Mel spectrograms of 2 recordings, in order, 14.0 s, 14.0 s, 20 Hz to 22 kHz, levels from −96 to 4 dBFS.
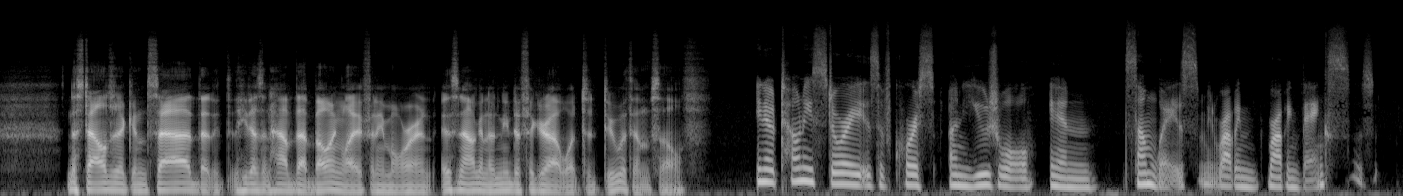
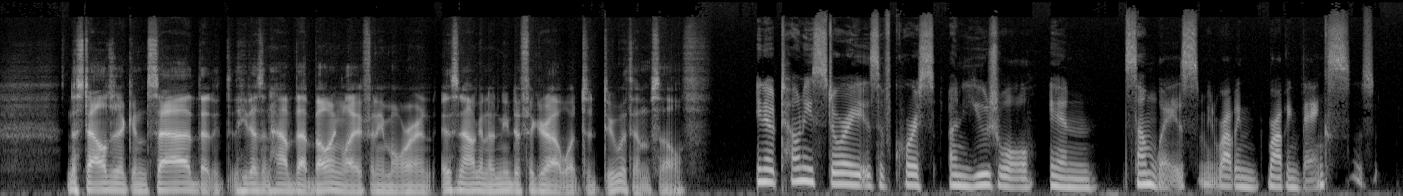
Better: second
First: muffled; slightly; fading above 2.5 kHz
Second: none

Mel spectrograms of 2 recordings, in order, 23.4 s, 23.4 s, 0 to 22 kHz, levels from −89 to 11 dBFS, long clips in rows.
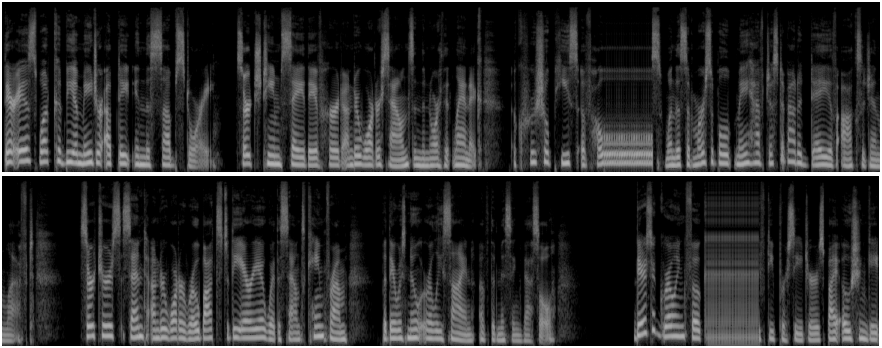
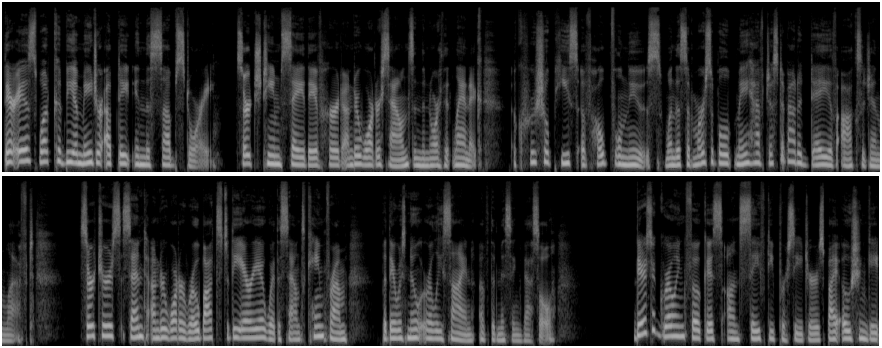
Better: second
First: audio freezing; at 8 s for 0.5 s and at 21 s for 0.5 s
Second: none

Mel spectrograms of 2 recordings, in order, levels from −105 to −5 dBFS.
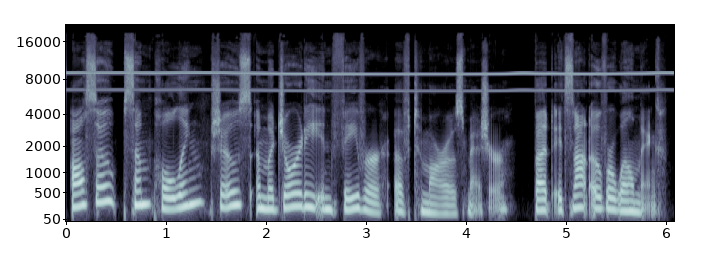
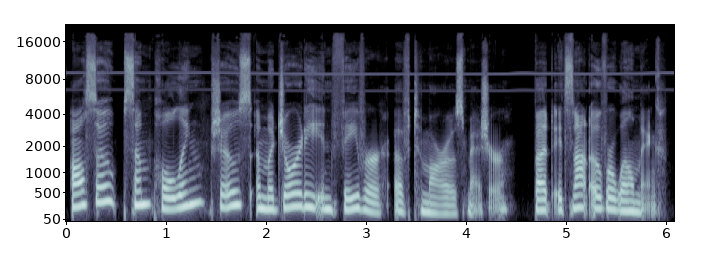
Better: second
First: high-pitched whine; loud; throughout; 9 kHz, 8 dB below the speech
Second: high-pitched whine; faint; throughout; 9 kHz, 30 dB below the speech

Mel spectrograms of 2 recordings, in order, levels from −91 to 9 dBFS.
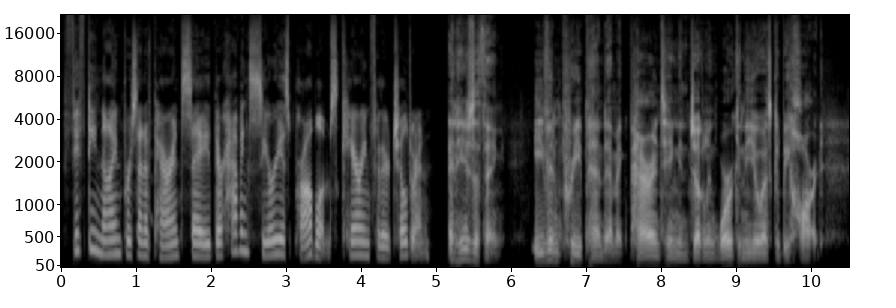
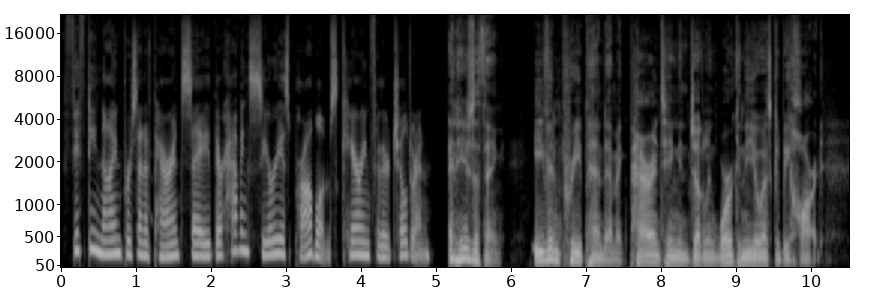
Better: second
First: thin; very; fading below 450 Hz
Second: none

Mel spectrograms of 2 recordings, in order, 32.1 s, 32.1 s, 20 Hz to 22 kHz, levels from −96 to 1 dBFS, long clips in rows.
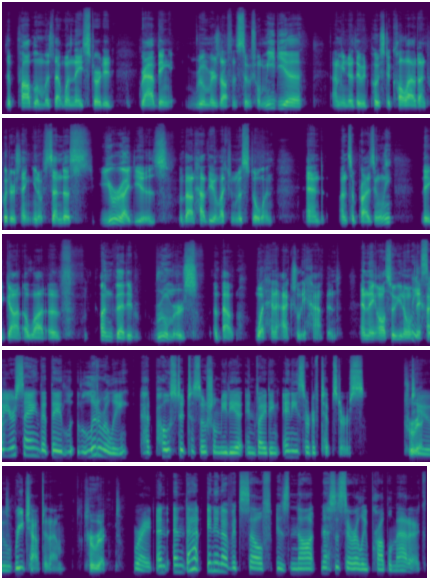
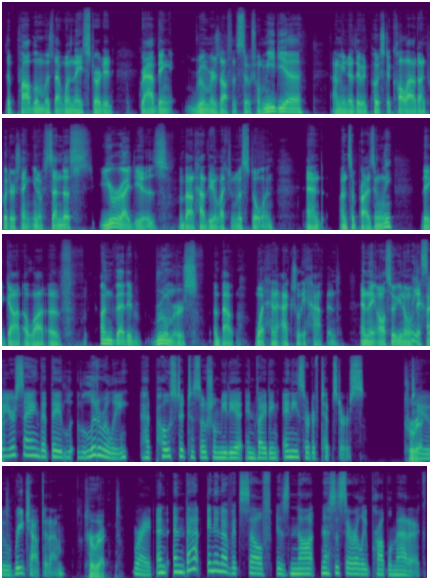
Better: second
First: thin; very; fading below 350 Hz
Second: none

